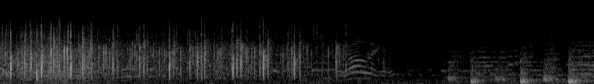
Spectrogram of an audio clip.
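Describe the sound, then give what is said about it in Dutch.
An audience breaks into applause, a dense burst of clapping that fades after a few seconds, followed by a voice speaking over scattered remaining claps. “Applaus.”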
